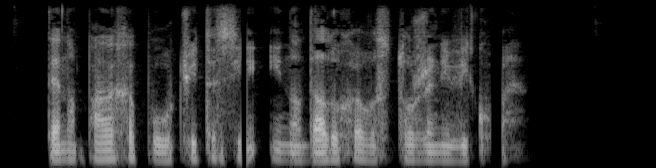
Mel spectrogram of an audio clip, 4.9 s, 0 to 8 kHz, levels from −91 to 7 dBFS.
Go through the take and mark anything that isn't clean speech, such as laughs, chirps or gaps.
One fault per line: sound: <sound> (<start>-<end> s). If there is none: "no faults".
sound: dropout (1.8-1.9 s)
sound: dropout (3.7-3.8 s)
